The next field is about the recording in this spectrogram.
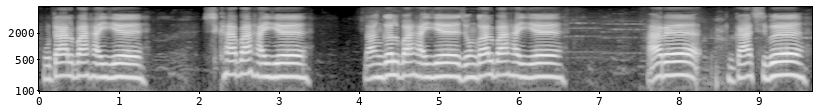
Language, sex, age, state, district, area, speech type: Bodo, female, 60+, Assam, Chirang, rural, spontaneous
